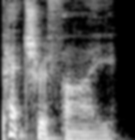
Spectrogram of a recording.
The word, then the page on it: petrify: British English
